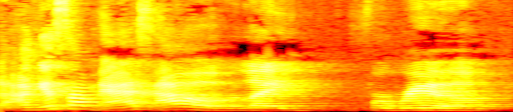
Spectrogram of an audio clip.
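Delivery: ordinary talk, nothing marked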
